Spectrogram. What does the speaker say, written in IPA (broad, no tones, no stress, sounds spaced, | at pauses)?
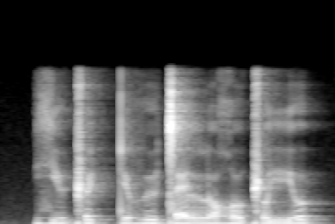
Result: zʲ ʉ ǁ ʏ tː ʏ v ʉ ǀ ɛ lː o ʁ u ǁ ʊ rʲ ʊ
